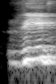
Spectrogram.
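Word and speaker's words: read: verb आएगी last इसमें रीड की थर्ड फॉर्म क्या होती है रेड बोलने में डिफरेंस होता है बाकी की इसकी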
